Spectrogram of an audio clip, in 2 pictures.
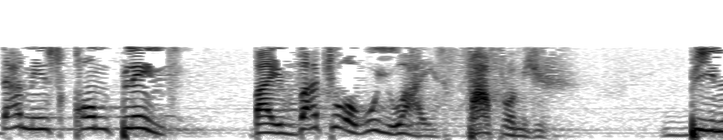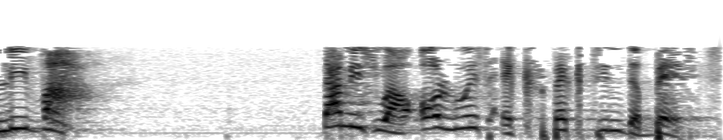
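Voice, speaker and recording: A man's voice: sits high, very animated, takes it slowly, pauses often, slightly rough. A man preaching a sermon to a church, repeating phrases and calling for responses from the congregation. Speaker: pastor. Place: church hall. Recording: thin phone-like sound with long hall reverb.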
